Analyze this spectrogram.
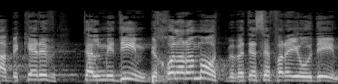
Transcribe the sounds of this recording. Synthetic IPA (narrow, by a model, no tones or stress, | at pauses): bekeɾev | t̪almid̪imbeχo̞lhaɾamo̞t̚bebet̪esefeɾajehud̪im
